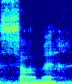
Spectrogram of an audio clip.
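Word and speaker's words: סמך: in the alphabet is the sama it's pronounced like in English s-sama you'll notice that here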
